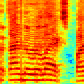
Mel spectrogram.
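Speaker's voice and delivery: put-on Chicago accent. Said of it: "do your Chicago accents".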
